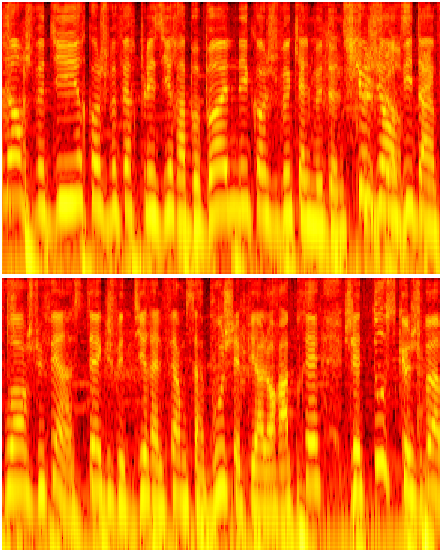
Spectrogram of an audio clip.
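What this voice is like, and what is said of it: Put-on Belgian French accent. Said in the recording (French): “je suis obligée de prendre l'accent belge”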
